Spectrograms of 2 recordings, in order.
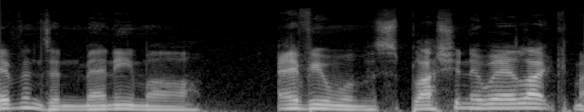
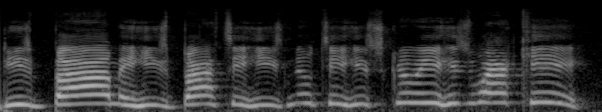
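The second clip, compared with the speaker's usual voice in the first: very high, fading teasing chant; cheeky monkeys piling on; high sing-song teasing; 4 dB quieter than usual. A narrator's reading. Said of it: "they cried".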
